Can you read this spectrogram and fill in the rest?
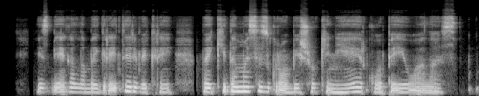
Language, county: Lithuanian, Marijampolė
